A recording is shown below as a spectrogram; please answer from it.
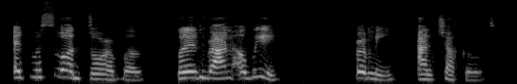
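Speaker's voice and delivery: ordinary delivery, nothing marked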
